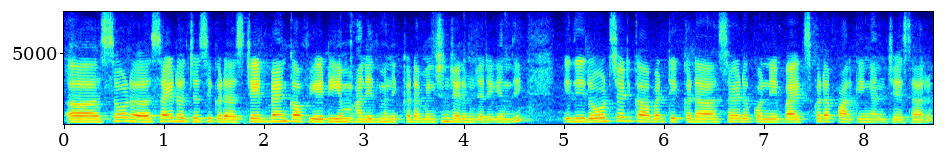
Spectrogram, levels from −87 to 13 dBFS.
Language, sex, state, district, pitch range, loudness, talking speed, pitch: Telugu, female, Andhra Pradesh, Annamaya, 190-220 Hz, -17 LUFS, 195 wpm, 205 Hz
